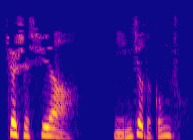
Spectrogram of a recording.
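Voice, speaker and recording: A woman voicing a shy, naive, obedient young dragon boy with a husky voice in a comic audio story. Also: sits low, expressive, brisk, no room sound, muffled recording, pitched below the performer's own voice, heavily acted.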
